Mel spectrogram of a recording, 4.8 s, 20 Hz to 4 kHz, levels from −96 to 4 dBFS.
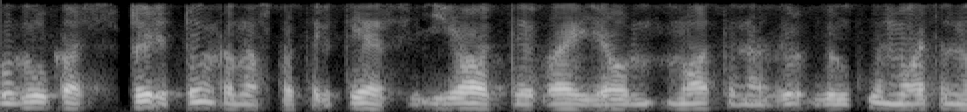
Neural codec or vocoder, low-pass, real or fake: codec, 16 kHz, 2 kbps, FreqCodec, smaller model; 3.6 kHz; fake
